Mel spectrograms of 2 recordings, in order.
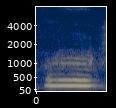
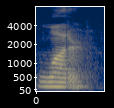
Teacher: The woo sound is a voiced velar glide.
